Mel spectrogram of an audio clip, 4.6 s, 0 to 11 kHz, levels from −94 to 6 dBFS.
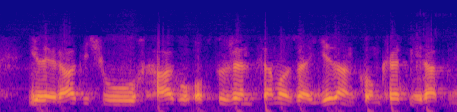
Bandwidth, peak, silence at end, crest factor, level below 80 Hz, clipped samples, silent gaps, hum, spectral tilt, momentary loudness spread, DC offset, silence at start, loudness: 4.3 kHz; -12 dBFS; 0 s; 16 dB; -62 dBFS; under 0.1%; none; none; -7 dB/octave; 5 LU; under 0.1%; 0.05 s; -26 LUFS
